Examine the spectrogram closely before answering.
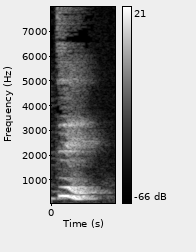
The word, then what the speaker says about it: thé: Un autre exemple, le thé. Comme H muet, on ne lit pas. Pareil, T et T. Le thé qu'on boit.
